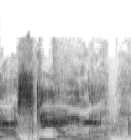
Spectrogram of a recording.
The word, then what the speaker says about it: Osceola: John Hamm married his Mad Men co-star, Anna Oshiola. I don't know how to say this. Oshiola? – It's obviously Osceola.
